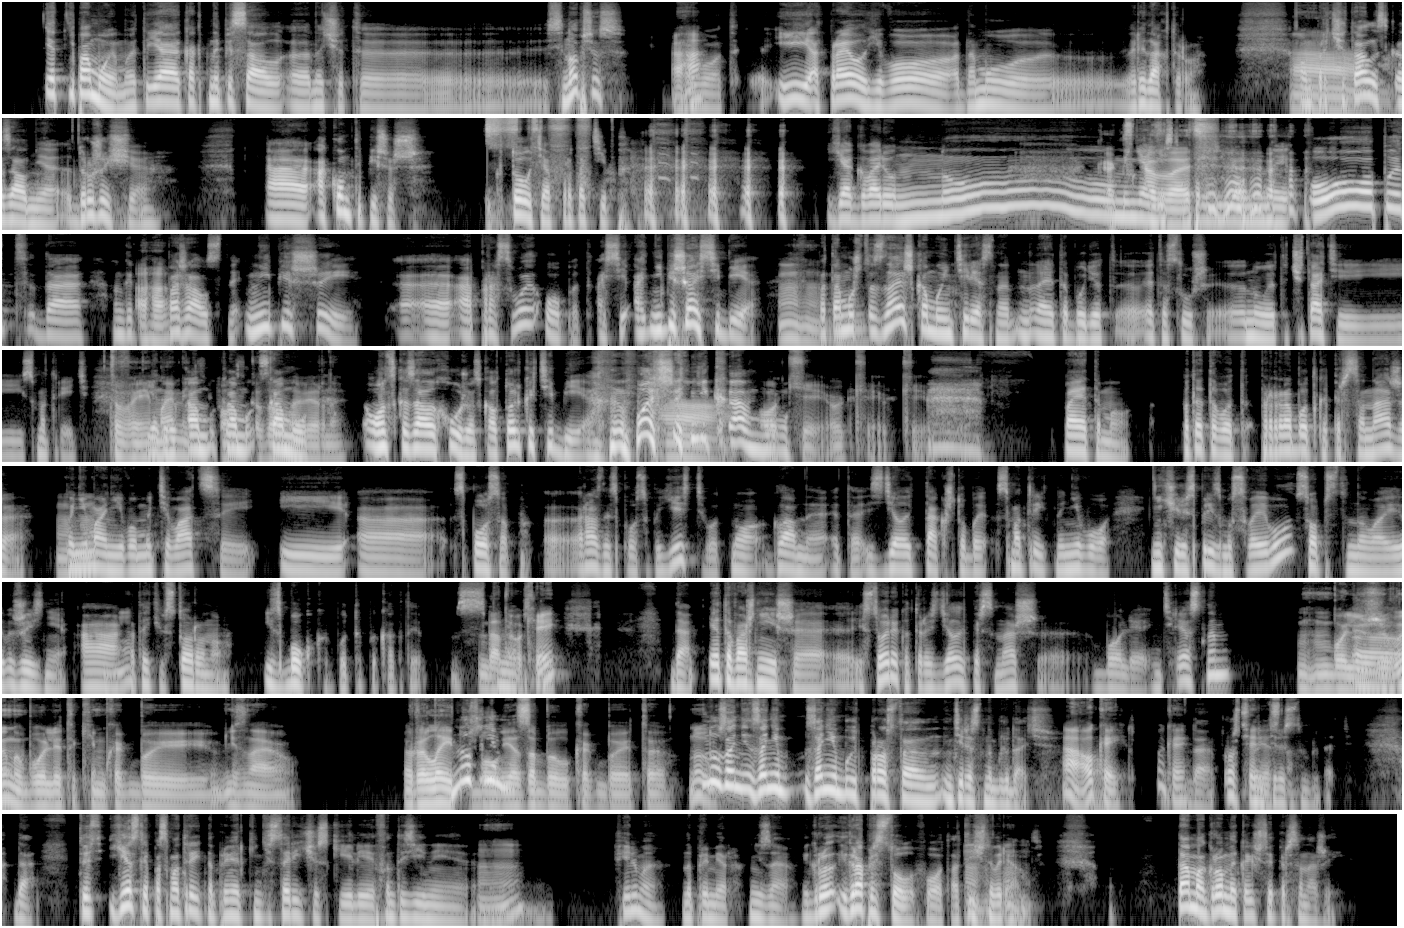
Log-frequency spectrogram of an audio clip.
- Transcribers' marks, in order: drawn out: "А"; other background noise; laugh; drawn out: "Ну"; laugh; chuckle; laughing while speaking: "больше никому"; in English: "relatable"
- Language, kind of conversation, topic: Russian, podcast, Как вы создаёте голос своего персонажа?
